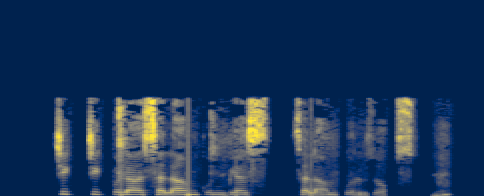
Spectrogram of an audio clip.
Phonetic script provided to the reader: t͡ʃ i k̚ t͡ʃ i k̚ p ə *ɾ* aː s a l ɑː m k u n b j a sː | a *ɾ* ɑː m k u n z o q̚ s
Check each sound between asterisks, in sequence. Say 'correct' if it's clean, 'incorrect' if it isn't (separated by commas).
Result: incorrect, incorrect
